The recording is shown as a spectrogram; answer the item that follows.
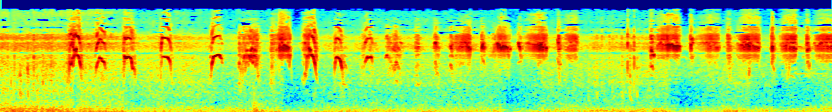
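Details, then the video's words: A crow at very close range in a Wal-Mart parking lot, Sanford, Florida, "singing" a quick run of short, hoarse, arching notes, several per second, then rougher rattling sounds, over steady hiss. "Singing Crow"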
